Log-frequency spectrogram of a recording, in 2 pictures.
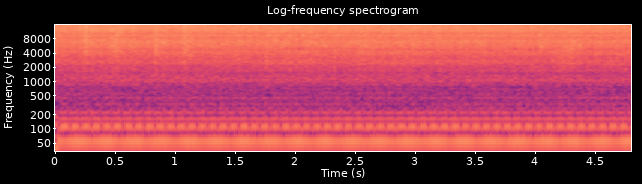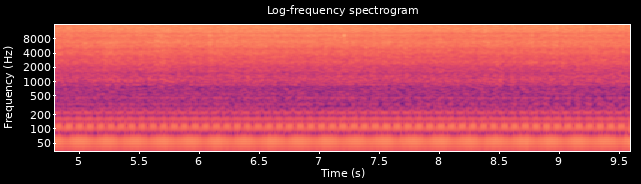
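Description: Filet mignon steaks, butter and mushrooms sizzling steadily in a hot cast iron skillet, with a steady low hum underneath.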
